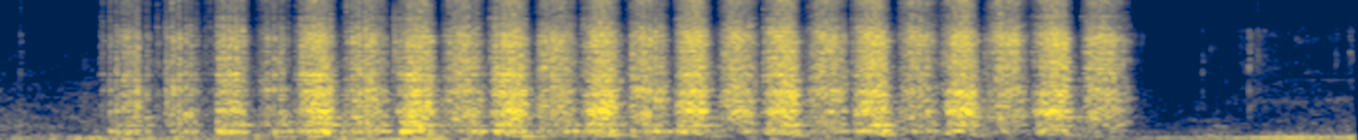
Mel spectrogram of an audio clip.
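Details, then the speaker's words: Freshly sharpened hand saw cutting a board: crisp, dry rasping strokes about two per second, even and clean; sharp teeth, kerf wider than blade. "terdengar dari suaranya ya, renyah dan garing. Ini menandakan kalau ini tajam,"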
